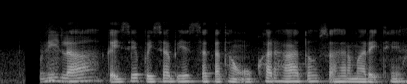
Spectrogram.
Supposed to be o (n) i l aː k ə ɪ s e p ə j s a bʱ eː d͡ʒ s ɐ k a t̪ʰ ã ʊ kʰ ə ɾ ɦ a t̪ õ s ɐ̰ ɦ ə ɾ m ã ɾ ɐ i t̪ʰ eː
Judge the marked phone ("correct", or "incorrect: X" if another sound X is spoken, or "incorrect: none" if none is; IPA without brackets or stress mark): correct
